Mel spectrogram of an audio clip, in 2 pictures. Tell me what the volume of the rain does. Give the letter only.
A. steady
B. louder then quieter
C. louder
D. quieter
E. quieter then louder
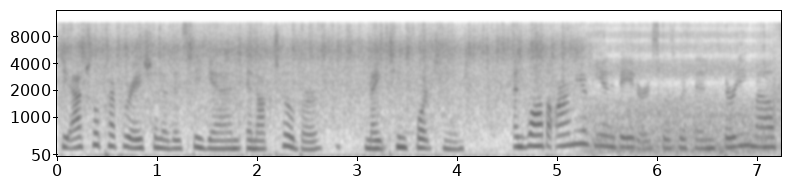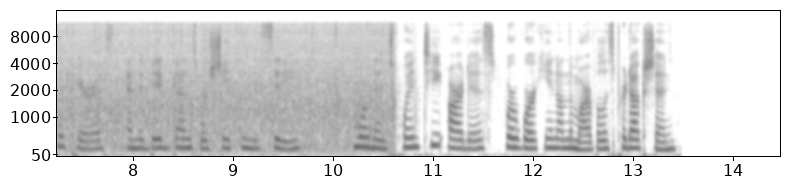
A.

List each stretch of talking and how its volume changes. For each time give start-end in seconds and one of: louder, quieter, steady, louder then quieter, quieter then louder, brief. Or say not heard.
0.0-13.5 steady.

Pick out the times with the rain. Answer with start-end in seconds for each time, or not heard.
0.0-10.8.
